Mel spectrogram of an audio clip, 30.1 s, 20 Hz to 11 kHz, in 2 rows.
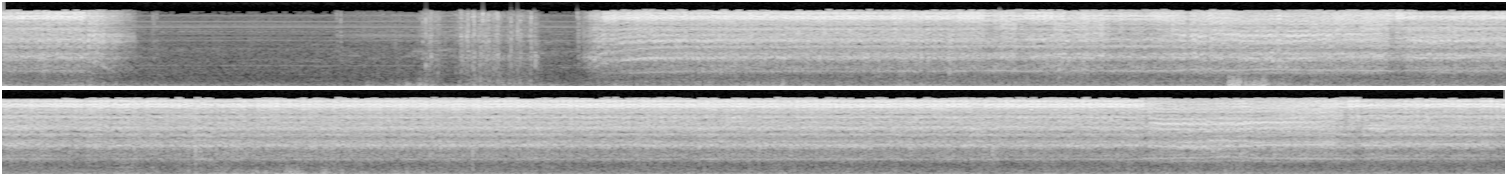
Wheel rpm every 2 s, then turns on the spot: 80, 0, 20, 130, 160, 160, 160, 160, 160, 160, 160, 160, 160, 160, 160.
none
